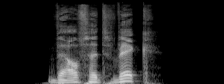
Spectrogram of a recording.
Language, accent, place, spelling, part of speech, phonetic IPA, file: German, Germany, Berlin, werfet weg, verb, [ˌvɛʁfət ˈvɛk], De-werfet weg.ogg
- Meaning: second-person plural subjunctive I of wegwerfen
